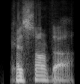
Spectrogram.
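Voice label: "cassava", American English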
